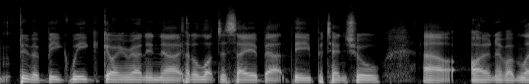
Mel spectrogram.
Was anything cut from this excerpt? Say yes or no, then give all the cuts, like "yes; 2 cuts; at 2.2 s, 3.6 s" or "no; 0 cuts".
yes; 1 cut; at 1.8 s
